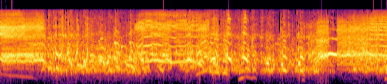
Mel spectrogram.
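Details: Many farm turkeys gobbling together ahead of Thanksgiving, a continuous chorus of rapid rattling gobbles and yelps from the crowded flock, with no pause in the din.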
